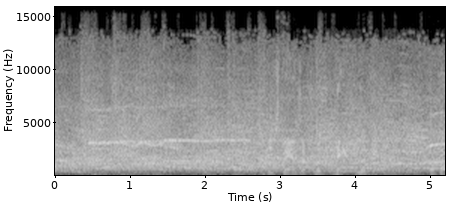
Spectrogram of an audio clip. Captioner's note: crowd cheering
